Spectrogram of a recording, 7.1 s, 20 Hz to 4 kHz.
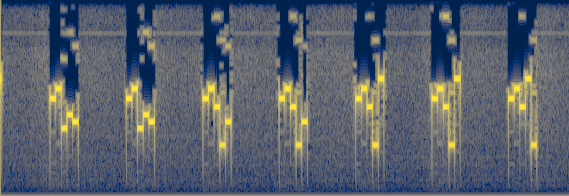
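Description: Five-tone selective call (ZVEI), heard as quick runs of five tones, tones of about 70 ms. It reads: 89465 89465 89715 89715 89710 89710 89701
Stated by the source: ZVEI five-tone selective call 89531, received by SDR.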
